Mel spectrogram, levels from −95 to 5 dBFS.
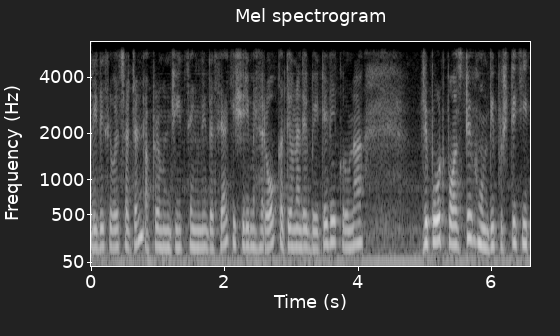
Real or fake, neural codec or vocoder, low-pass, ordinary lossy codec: fake; codec, 16 kHz, 2 kbps, FunCodec, trained on Chinese and English, 25 frames a second; 5.4 kHz; none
